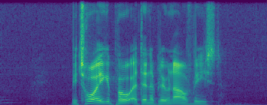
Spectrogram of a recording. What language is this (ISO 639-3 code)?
dan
